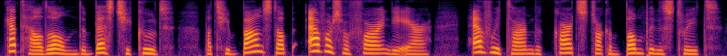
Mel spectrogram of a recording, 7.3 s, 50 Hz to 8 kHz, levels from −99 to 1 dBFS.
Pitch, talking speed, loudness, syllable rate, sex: 215 Hz, 225 wpm, -21 LUFS, 4.9 syllables/s, female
